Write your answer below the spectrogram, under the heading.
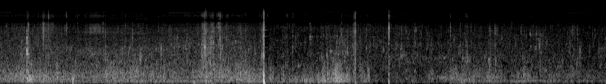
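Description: Hobie Tandem Island sailing kayak under way at sea: wind buffeting the microphone and water rushing along the hull, with scattered clicks and knocks and one sharp knock about two and a half seconds in.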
